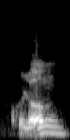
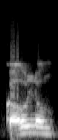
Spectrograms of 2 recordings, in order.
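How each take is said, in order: First: Coulomb said "ku-lom" with a plain u; his own pronunciation. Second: Coulomb said "kou-lom" with a gliding ou, higher and stressed; YouTube-video pronunciation. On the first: Shown as a demonstration. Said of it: "yo digo coulomb". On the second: Retold or imitated. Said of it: "como dice el de los videos de YouTube".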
